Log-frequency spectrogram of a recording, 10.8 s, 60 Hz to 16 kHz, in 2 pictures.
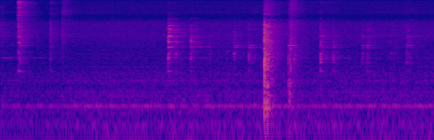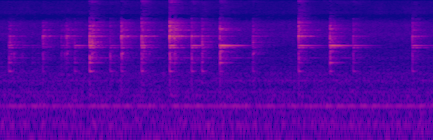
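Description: Irregular metallic clinks and taps of a Torx socket and head bolts against a BMW N20 cylinder head as the bolts are worked out, with one louder knock about three seconds in. A steady low hum runs underneath.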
